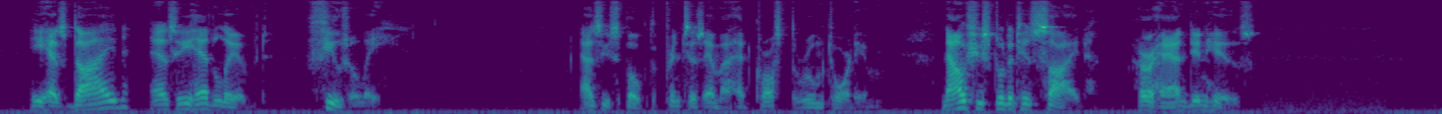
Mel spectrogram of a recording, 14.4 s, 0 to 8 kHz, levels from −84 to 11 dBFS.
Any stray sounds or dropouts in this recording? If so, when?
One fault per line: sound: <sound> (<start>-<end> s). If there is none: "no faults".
no faults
